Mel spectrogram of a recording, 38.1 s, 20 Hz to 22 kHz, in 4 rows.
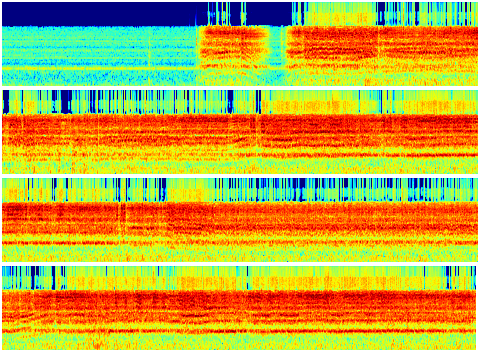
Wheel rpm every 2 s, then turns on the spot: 0, 0, 70, 150, 160, 160, 160, 200, 230, 230, 230, 160, 120, 110, 150, 220, 220, 220, 230.
none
